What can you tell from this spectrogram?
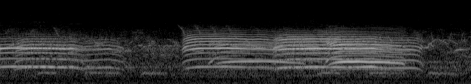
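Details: Sheep give drawn-out, trembling bleats. A short call is followed by a pause, then two long, loud, overlapping bleats.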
